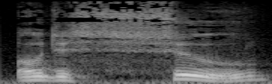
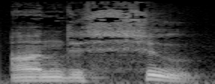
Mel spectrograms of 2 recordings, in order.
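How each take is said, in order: First: "Au-dessous" slow, high and loud, rising; over-articulate "Au-dessous"; careful demo. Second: "en dessous" higher and louder, falling; over-articulate "en dessous"; careful demo. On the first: Tutor demonstrating "Au-dessous" to her partner. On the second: Tutor demonstrating "en dessous" to her partner. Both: Shown as a demonstration.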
